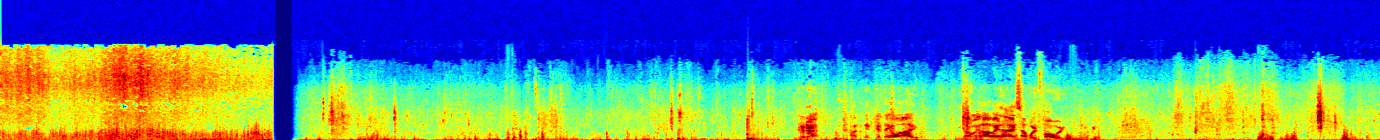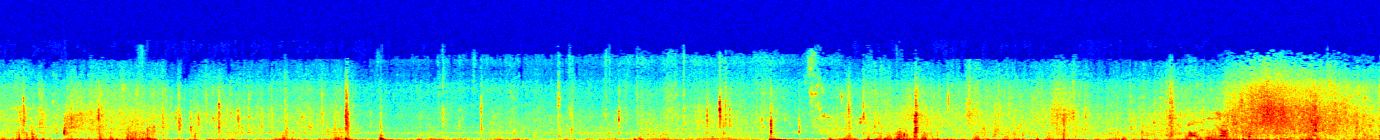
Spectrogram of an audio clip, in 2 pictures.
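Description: A boat engine rumbles low and steadily.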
